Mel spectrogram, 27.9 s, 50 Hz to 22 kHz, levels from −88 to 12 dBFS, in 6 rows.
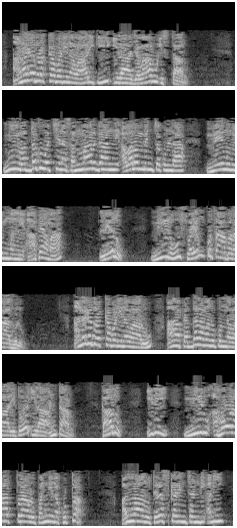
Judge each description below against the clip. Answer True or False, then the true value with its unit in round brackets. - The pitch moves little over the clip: False (4.3 semitones)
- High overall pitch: True (260 Hz)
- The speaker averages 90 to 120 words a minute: False (70 wpm)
